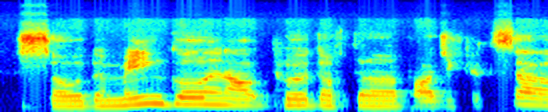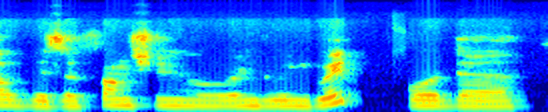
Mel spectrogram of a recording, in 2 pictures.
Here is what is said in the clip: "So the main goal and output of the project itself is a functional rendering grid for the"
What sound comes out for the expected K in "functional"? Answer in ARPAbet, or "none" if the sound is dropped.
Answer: K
